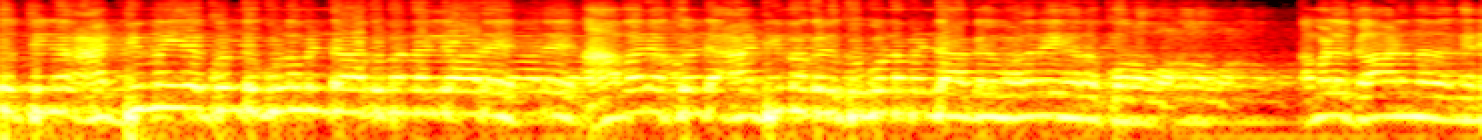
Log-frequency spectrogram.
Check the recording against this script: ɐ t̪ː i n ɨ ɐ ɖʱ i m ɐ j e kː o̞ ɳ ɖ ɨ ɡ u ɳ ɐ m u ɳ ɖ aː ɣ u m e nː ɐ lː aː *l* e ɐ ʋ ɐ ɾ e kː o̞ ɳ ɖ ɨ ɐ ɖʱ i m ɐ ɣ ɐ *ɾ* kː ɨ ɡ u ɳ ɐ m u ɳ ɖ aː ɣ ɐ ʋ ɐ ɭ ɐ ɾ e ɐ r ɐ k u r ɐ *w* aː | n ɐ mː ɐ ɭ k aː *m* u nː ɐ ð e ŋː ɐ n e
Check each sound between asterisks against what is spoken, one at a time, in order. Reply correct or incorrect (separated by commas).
incorrect, incorrect, incorrect, incorrect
